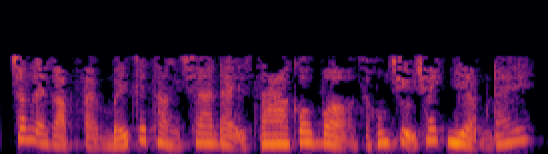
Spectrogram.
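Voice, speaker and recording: A woman's voice: mid-range voice, lively intonation, very fast, husky, dry recording, dull audio. A woman voicing a young female nurse who gossips snidely.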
